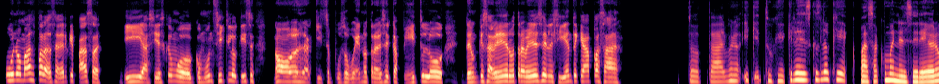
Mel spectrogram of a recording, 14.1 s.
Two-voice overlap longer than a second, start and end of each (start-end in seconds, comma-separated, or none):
none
